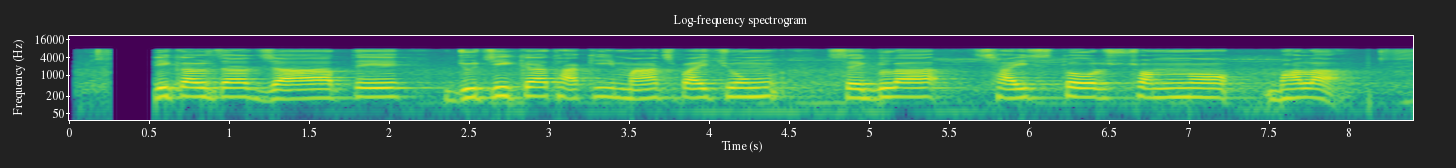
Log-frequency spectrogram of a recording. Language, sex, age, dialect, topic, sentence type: Bengali, male, 18-24, Rajbangshi, agriculture, statement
